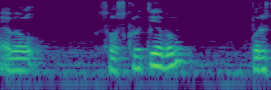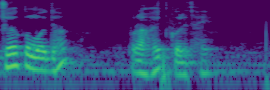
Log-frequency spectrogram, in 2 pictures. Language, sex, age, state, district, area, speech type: Odia, male, 18-30, Odisha, Subarnapur, urban, spontaneous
